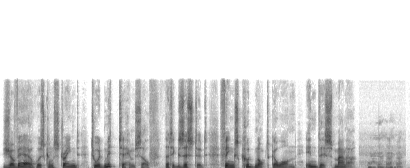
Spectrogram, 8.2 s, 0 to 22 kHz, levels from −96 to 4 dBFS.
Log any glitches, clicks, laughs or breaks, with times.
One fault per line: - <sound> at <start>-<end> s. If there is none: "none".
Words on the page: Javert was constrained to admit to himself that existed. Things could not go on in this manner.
- laugh at 7.3-8.1 s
